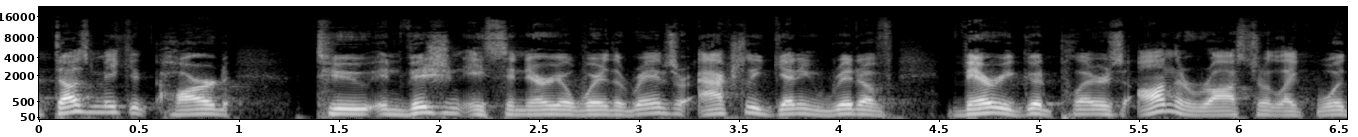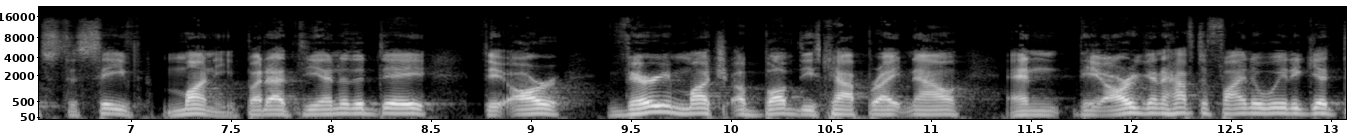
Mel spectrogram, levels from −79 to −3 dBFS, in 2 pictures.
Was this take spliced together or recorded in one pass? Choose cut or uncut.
cut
